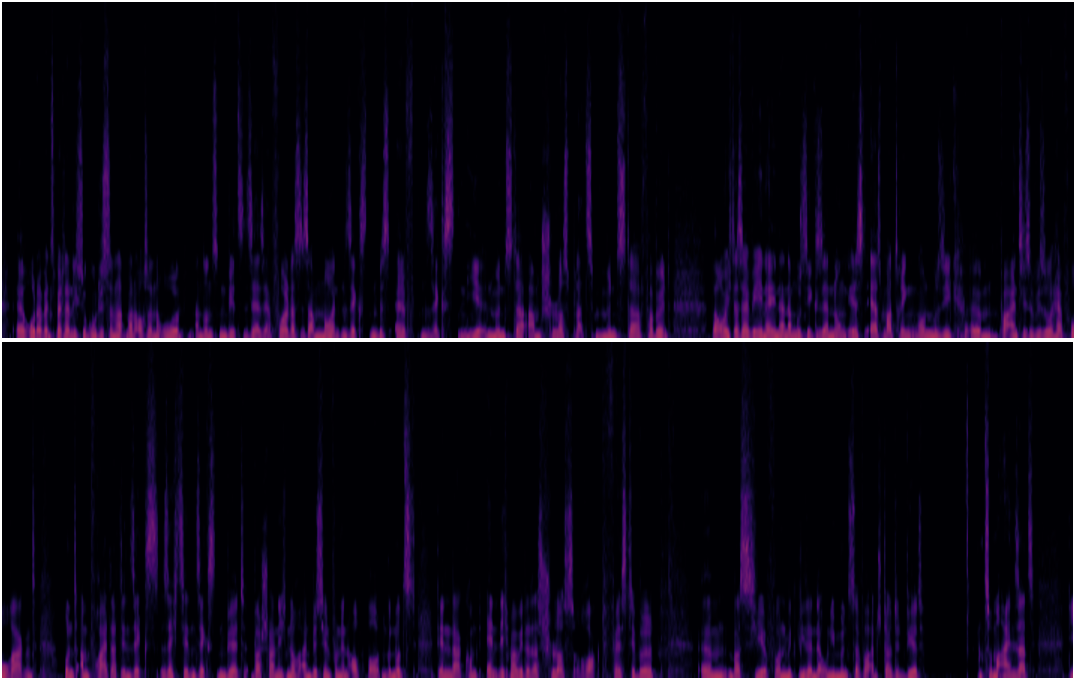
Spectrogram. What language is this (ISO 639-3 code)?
deu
